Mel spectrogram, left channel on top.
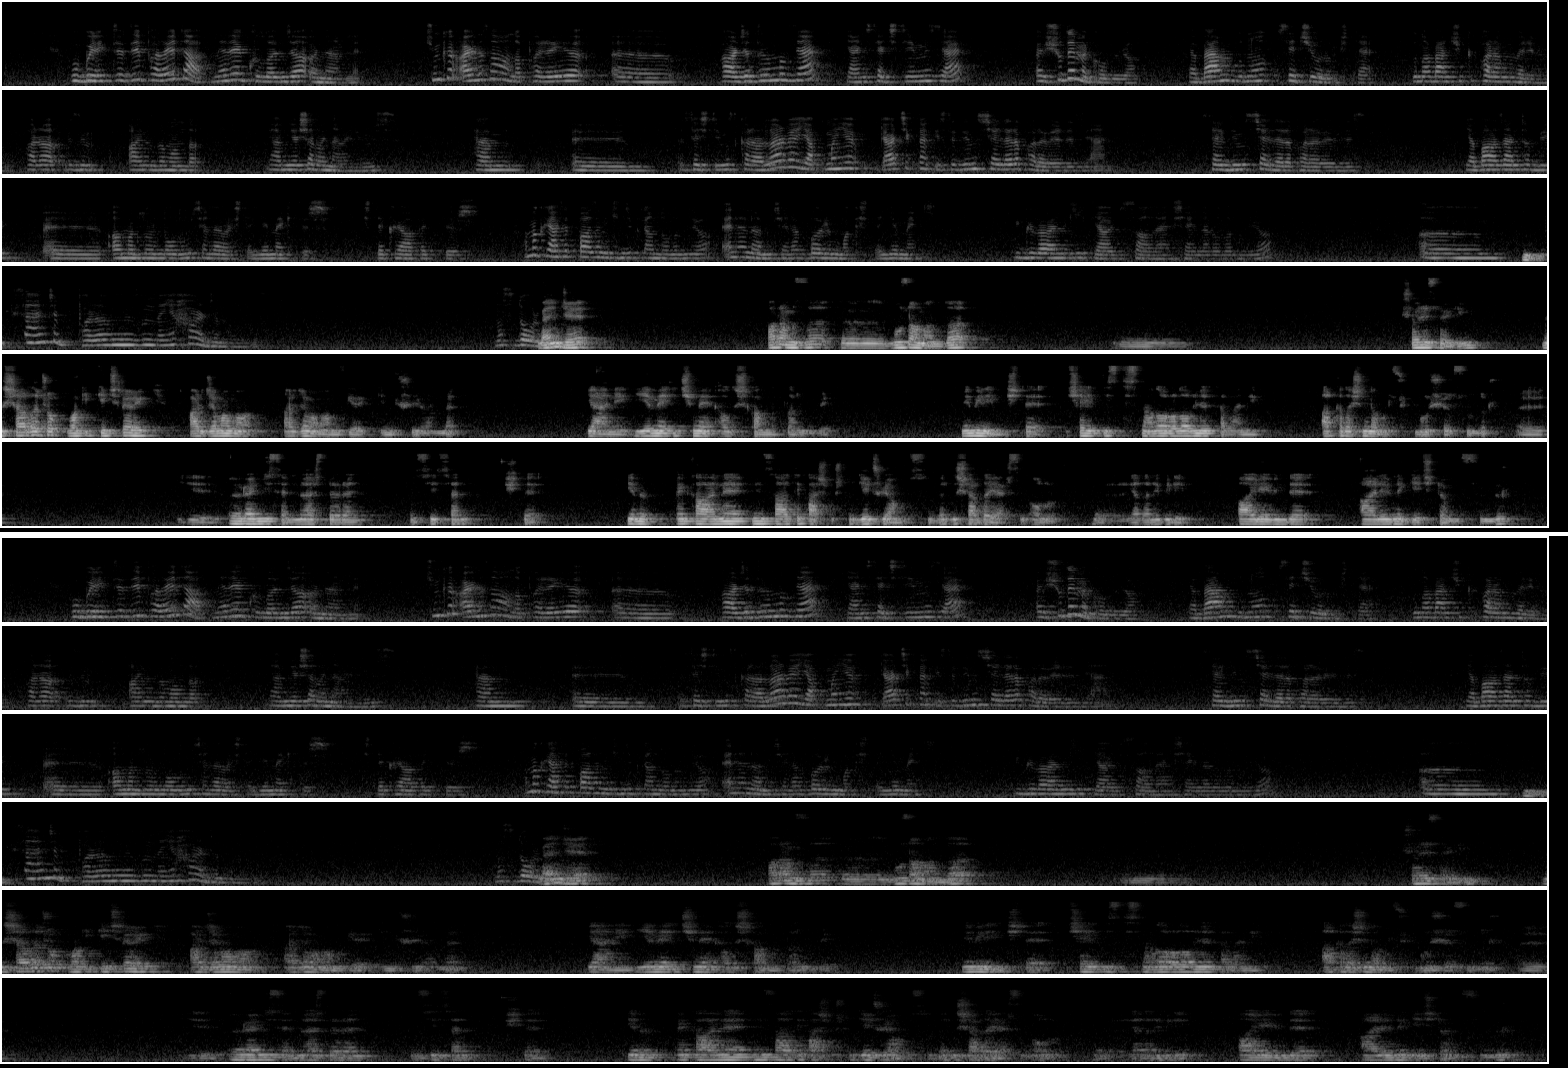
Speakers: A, on the left; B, on the left.
A: bu biriktirdiği parayı da nereye kullanacağı önemli. Çünkü aynı zamanda parayı, eee, harcadığımız yer, yani seçtiğimiz yer, eee, şu demek oluyor: Ya, ben bunu seçiyorum, işte. Buna ben çünkü paramı veriyorum. Para bizim aynı zamanda hem yaşam enerjimiz hem, emm, seçtiğimiz kararlar ve yapmayı gerçekten istediğimiz şeylere para veririz yani. Sevdiğimiz şeylere para veririz. Ya, bazen tabii, eee, almak zorunda olduğumuz şeyler var. işte yemektir, işte, kıyafettir ama kıyafet bazen ikinci planda olabiliyor. En önemli şeyler barınmak, işte, yemek, bir güvenlik ihtiyacı sağlayan şeyler olabiliyor. Emm,
B: Hı hı.
A: peki sence paramızı neye harcamalıyız? Nasıl doğru
B: Bence
A: kullan
B: paramızı e, bu zamanda e, şöyle söyleyeyim. Dışarıda çok vakit geçirerek harcamama, harcamamamız gerektiğini düşünüyorum ben. Yani yeme içme alışkanlıkları gibi. Ne bileyim işte şey istisnalar olabilir tabii hani arkadaşınla buluş, buluşuyorsundur. E, e, öğrenciysen, üniversite öğrencisiysen işte Yemekhanenin saati kaçmıştır, geç uyanmışsındır, dışarıda yersin, olur. Ee, ya da ne bileyim, aile evinde, aile evine geç dönmüşsündür,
